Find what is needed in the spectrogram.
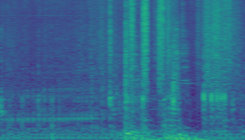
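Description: Glider canopy being pulled down and latched: a cluster of sharp knocks and clatter in the second half, over the steady low drone of the tow plane's engine.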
